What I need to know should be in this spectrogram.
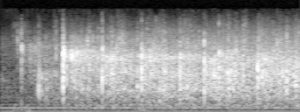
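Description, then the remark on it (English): A crowd claps steadily for a couple of seconds, a dense patter of many hands with a brief sharper burst near the start, with no talking, applauding a record number of kids joining a tutoring program. “We have a record number of kids already coming into the program for the tutoring program, which is awesome, and we should clap for that.”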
